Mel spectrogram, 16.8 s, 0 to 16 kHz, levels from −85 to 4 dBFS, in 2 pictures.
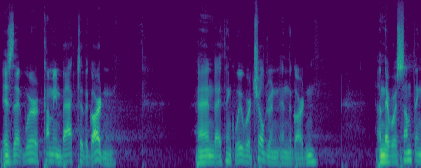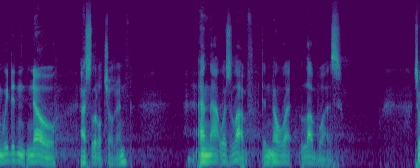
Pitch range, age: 90-110 Hz, 40-59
